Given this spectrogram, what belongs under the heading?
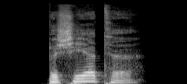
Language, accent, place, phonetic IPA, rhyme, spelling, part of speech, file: German, Germany, Berlin, [bəˈʃeːɐ̯tə], -eːɐ̯tə, bescherte, adjective / verb, De-bescherte.ogg
- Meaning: inflection of bescheren: 1. first/third-person singular preterite 2. first/third-person singular subjunctive II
